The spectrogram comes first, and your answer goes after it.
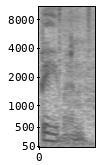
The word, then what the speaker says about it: Balin: So, B A L A N is Bon. B A L I N is Balon. It is.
